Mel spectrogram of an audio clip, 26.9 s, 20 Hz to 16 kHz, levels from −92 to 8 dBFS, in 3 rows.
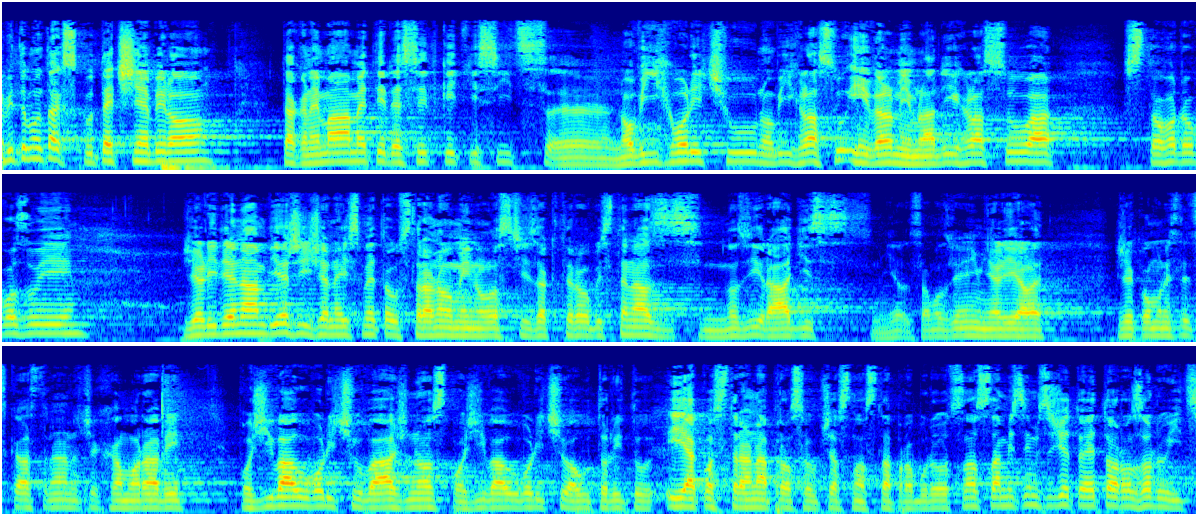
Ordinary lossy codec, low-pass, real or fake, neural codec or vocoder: MP3, 48 kbps; 14.4 kHz; real; none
